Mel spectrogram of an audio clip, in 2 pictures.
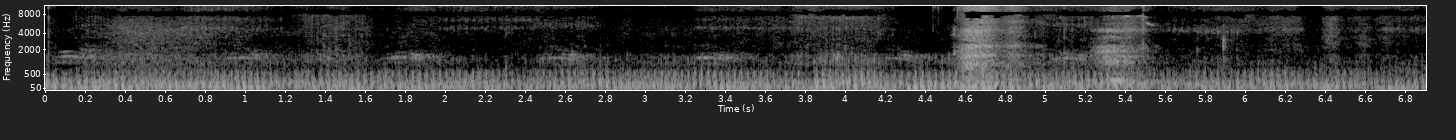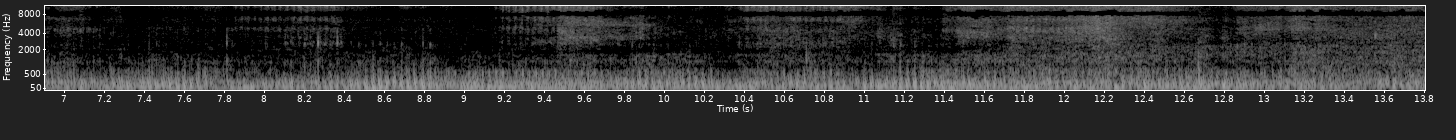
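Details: Several Munchkin kittens rolling about on their owner's belly after waking. They keep up a continuous low purr, broken briefly by a short rustling burst around the fifth second.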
